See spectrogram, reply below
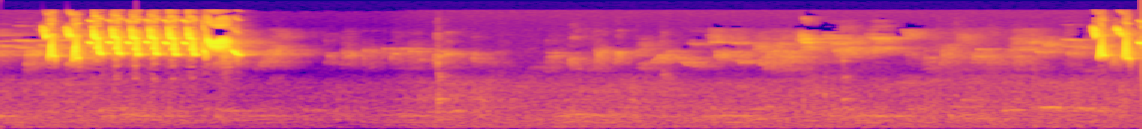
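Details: Grey-crowned goldfinch singing: a loud burst of rapid, high twittering notes lasting about a second, then quiet with faint distant chirps, and a fresh twittering burst starting at the very end.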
